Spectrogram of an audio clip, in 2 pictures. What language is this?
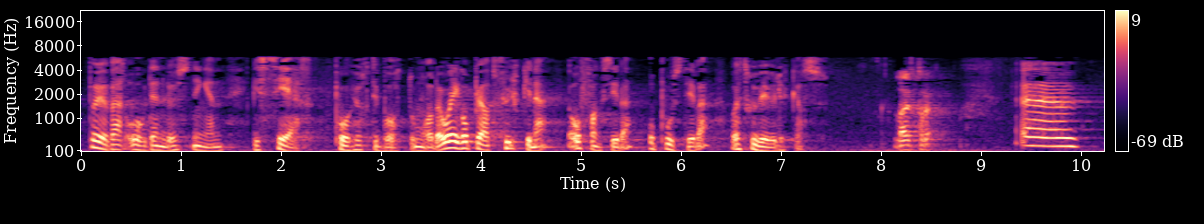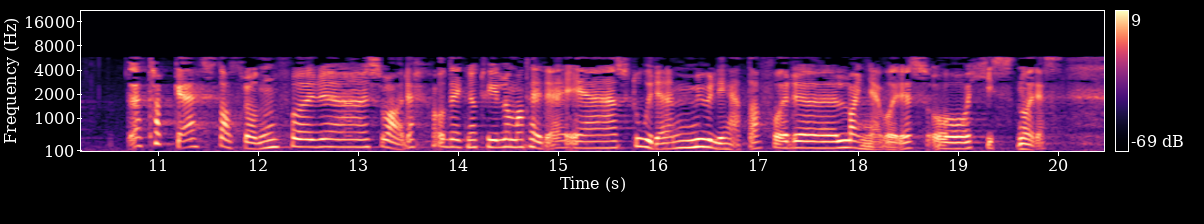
Norwegian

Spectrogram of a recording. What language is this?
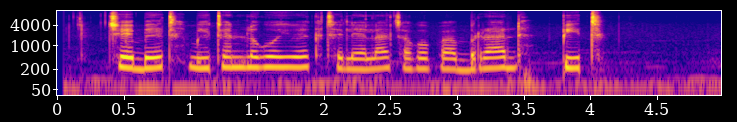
Kalenjin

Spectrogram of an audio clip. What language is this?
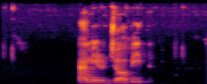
Persian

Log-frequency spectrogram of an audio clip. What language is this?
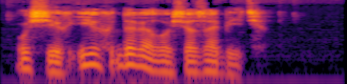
Belarusian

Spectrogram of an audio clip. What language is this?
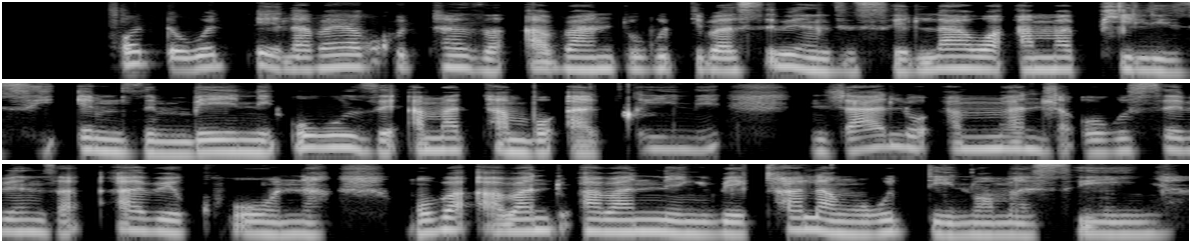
North Ndebele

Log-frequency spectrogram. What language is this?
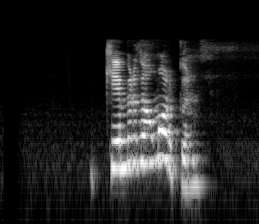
Icelandic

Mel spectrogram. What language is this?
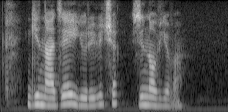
Russian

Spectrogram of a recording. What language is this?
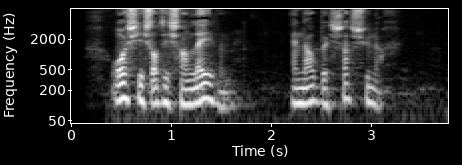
Western Frisian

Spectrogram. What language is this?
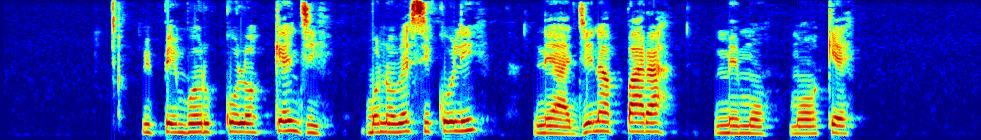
Mpiemo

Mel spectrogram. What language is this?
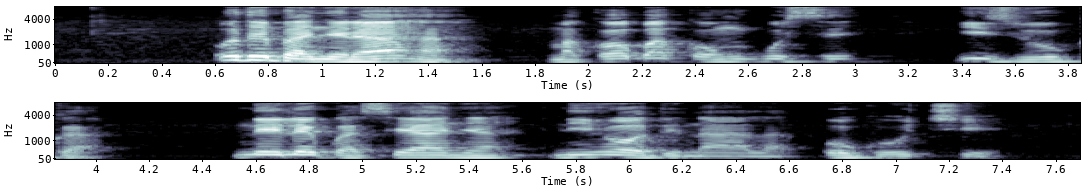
Igbo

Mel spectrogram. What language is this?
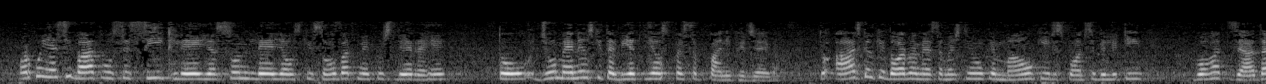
Urdu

